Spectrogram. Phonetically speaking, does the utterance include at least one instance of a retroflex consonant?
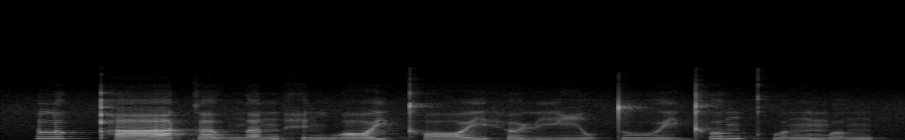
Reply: no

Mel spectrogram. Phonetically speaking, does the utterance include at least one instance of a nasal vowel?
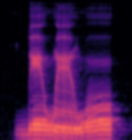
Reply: yes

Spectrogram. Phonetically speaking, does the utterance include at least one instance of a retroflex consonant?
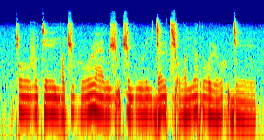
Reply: yes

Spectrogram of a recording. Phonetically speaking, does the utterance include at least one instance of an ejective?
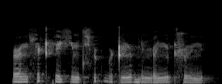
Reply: no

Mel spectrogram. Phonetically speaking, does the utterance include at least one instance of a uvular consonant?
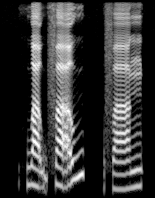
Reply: no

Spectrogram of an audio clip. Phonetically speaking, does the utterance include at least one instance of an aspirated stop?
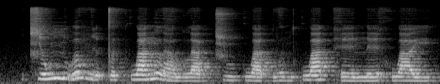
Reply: no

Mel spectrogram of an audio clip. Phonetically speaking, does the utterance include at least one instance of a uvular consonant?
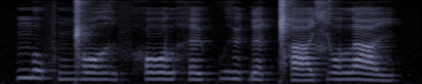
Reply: yes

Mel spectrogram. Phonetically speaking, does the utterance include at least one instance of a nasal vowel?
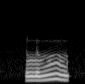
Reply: no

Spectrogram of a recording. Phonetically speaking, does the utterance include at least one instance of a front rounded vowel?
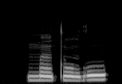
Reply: no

